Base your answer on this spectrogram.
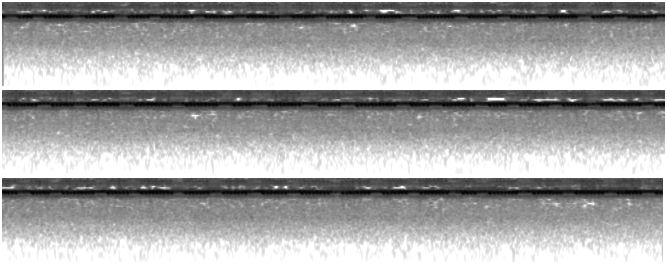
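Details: Long stretch of insect calling from a nature sound recording: a sustained, piercing high trill of rapid pulses at steady loudness throughout, forming a dense, even buzz with no other clear sounds.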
